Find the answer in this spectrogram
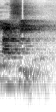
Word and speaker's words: ASI: Ada Ani, Agi, Asi. Bacanya Indonesia ya.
